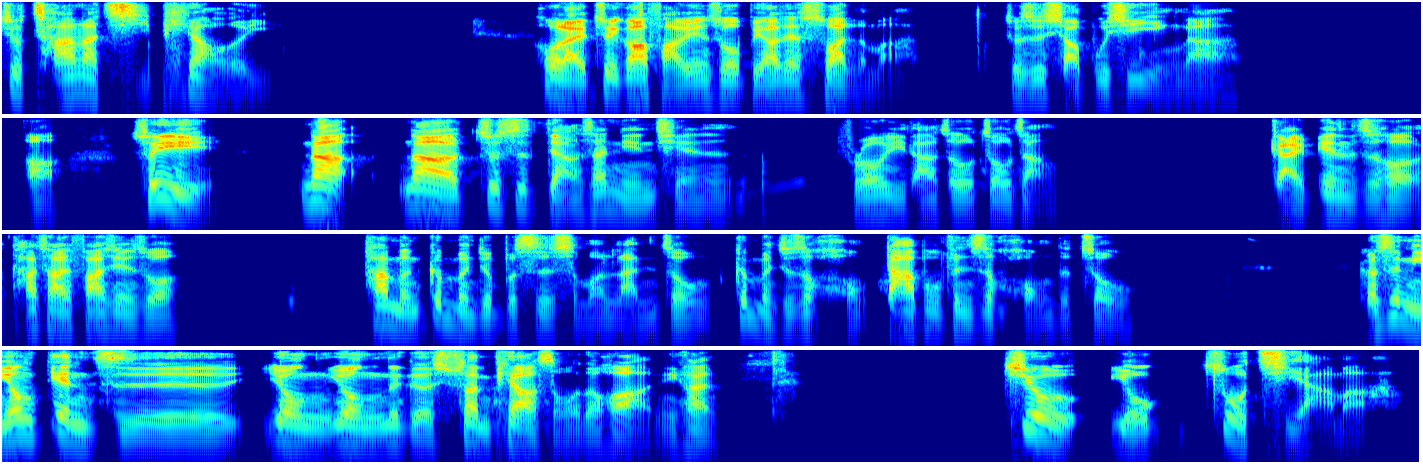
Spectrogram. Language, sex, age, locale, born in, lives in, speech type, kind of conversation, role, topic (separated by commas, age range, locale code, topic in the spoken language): Chinese, male, 55-59, zh-CN, Taiwan, United States, conversation, unstructured, none, 你怎么看待选举的公平性？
